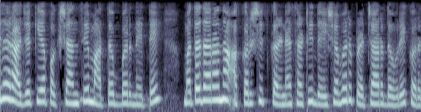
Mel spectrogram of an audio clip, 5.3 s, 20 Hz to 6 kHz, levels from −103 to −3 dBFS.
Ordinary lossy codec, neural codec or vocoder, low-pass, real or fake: none; none; 5.4 kHz; real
